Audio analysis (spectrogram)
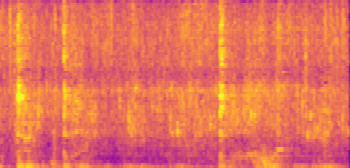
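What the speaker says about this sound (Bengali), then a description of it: "আলুটাকে দিয়েও আমি খুব ভালো করে একটু ভেজে নেব।" Cut potatoes fry in a pan over a medium gas flame, a close steady sizzle with a few sharp clinks and scrapes of utensils.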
